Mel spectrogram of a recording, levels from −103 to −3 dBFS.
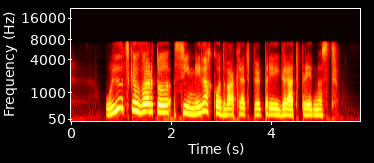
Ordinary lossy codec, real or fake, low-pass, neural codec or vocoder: none; fake; 7.2 kHz; codec, 16 kHz, 1 kbps, X-Codec, HuBERT features, trained on general audio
